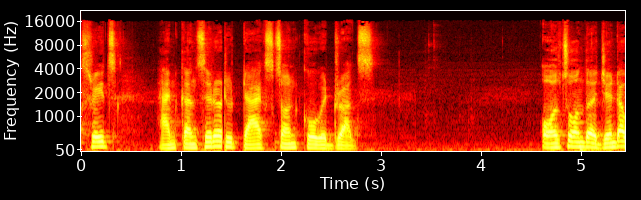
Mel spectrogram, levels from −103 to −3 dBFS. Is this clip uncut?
no; 2 cuts; at 1.4 s, 1.9 s

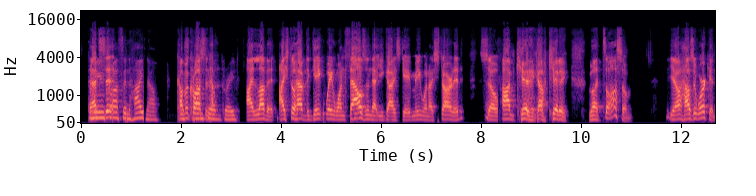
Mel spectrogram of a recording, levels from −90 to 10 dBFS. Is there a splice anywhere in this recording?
yes; 5 cuts; at 1.3 s, 1.7 s, 3.2 s, 8.3 s, 10.4 s

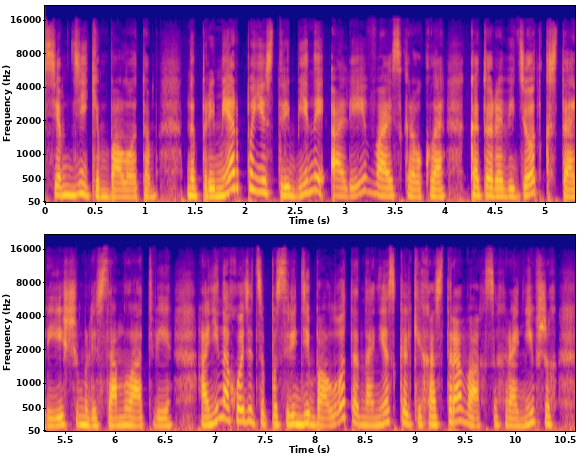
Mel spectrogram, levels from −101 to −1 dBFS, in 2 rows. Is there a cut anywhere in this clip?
no; 0 cuts

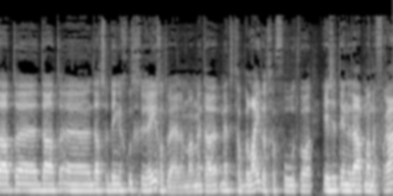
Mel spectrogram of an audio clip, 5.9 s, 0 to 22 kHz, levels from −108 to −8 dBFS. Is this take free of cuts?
no; 2 cuts; at 3.6 s, 4.7 s

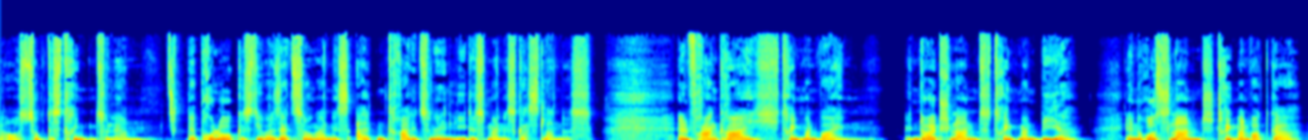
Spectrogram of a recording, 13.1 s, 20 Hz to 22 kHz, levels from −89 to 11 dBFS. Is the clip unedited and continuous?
yes; 0 cuts

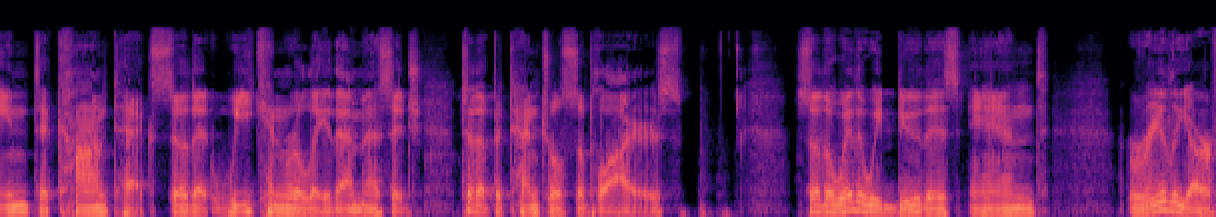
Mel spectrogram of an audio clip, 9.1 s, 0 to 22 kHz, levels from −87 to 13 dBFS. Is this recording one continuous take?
yes; 0 cuts

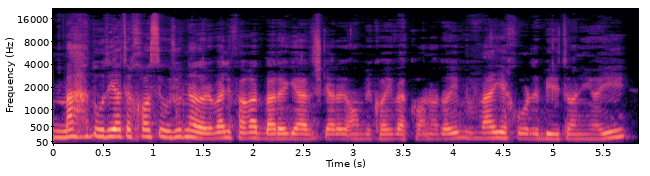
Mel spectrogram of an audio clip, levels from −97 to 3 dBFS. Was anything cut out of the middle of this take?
no; 0 cuts

